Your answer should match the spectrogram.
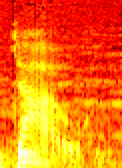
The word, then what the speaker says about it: Tao: but what is the dow in western spelling its ta o though it's pronounced Dow I've seen it translated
